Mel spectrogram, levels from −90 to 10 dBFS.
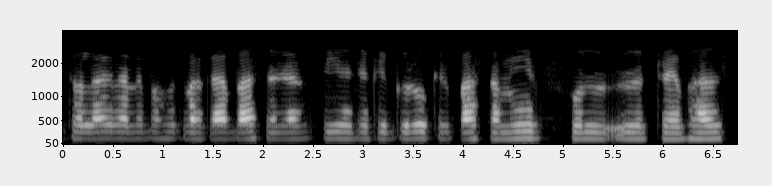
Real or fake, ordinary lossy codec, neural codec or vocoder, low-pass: real; none; none; 3.6 kHz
